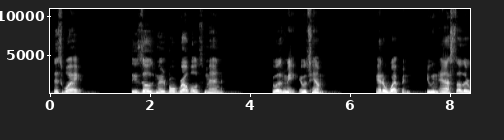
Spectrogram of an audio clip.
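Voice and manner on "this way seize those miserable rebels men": high-pitched acted order; rally the men with a raised pitch; commanding call. Leader sending men after the assailants, commanding.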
